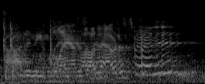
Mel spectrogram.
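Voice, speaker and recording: An actor playing a small, eager, flattering animal sidekick in an anime video game, with an excitable, fawning manner. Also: mid-range voice, moderate pace, heavy background noise. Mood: fawning, excited. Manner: excitable, fawning toward its boss. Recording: echoey, distant, over game music.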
